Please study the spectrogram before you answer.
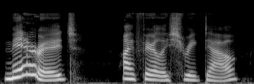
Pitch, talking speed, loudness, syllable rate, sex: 240 Hz, 120 wpm, -16 LUFS, 4.7 syllables/s, female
